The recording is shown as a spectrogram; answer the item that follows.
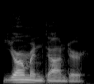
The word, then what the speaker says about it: Jormungandr: I'm sorry, number three, Jormungandr. – What? – Which wow, is nice. Nice pronunciation.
